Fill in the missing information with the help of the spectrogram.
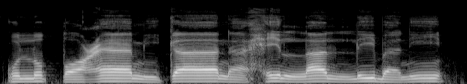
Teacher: Maka huruf yang memiliki tanda baca fathahnya itu kita baca panjang. Sehingga ka dibaca panjang. Mad tabi'i panjangnya 2 harokat.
